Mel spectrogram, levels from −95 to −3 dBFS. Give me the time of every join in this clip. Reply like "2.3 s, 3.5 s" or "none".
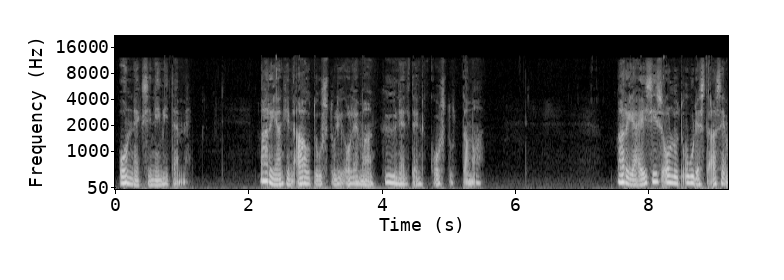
none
